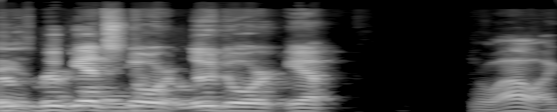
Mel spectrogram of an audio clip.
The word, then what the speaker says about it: Luguentz Dort: Luguentz Dort, Lou Dort.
